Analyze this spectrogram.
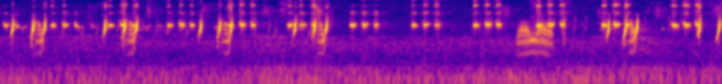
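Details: Quail calls used to attract quail for hunting: bright, short clipped notes repeated in quick clusters of two to four, with sharp rising chirps between them and a brief harsher burst midway.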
